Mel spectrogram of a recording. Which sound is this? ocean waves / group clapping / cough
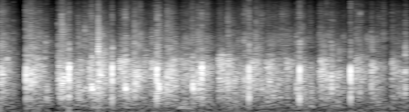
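group clapping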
